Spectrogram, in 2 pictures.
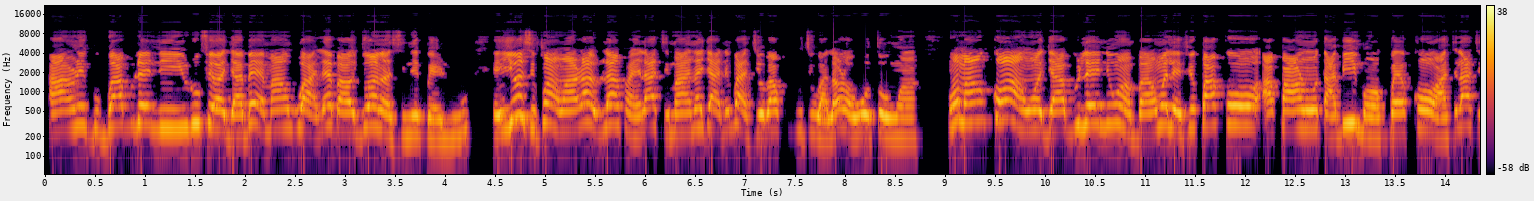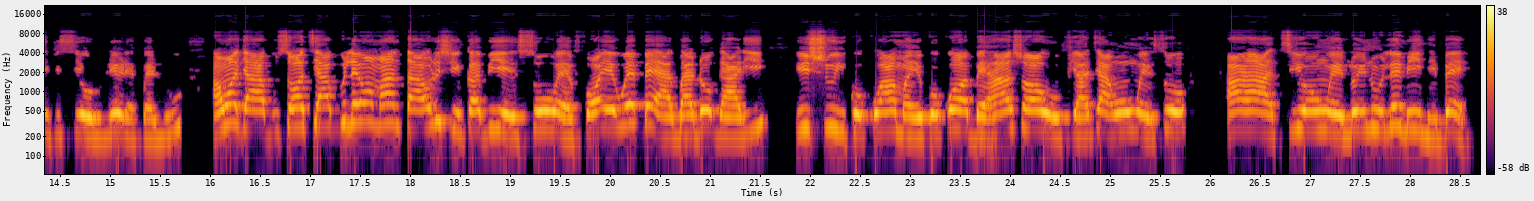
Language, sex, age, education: Yoruba, female, 30-45, primary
